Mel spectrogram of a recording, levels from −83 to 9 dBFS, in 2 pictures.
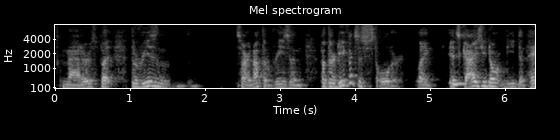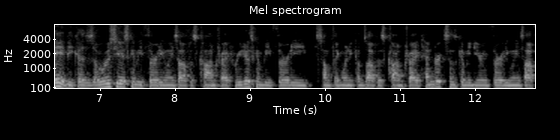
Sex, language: male, English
